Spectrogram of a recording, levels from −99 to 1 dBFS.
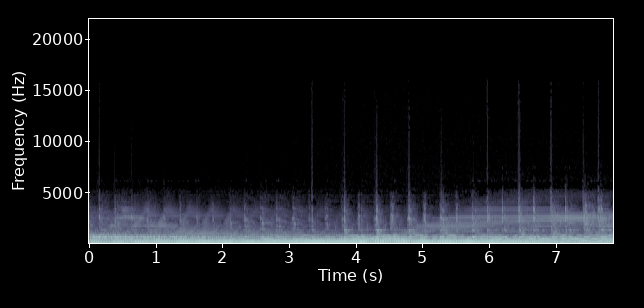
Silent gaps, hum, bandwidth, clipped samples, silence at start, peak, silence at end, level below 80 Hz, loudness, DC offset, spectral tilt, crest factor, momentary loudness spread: none; none; 4.8 kHz; under 0.1%; 0 s; -14 dBFS; 0 s; -40 dBFS; -26 LUFS; 0.6%; -10.5 dB/octave; 12 dB; 3 LU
